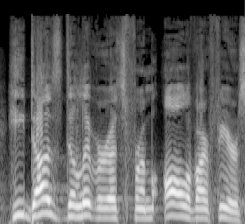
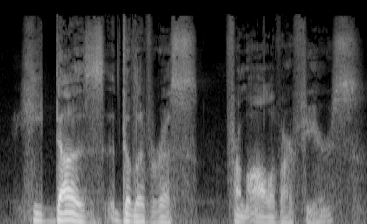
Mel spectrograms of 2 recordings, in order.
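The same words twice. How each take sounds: First: Loud preaching. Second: Hushed preaching. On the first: Preaching climax. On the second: Closing hushed statement. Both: Acted.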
